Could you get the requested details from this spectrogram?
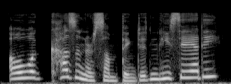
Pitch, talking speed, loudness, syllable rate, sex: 260 Hz, 235 wpm, -17 LUFS, 6.8 syllables/s, female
